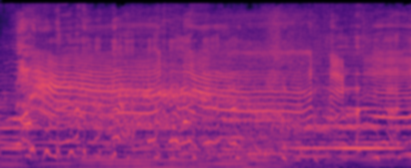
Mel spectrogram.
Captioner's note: all cry and wail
